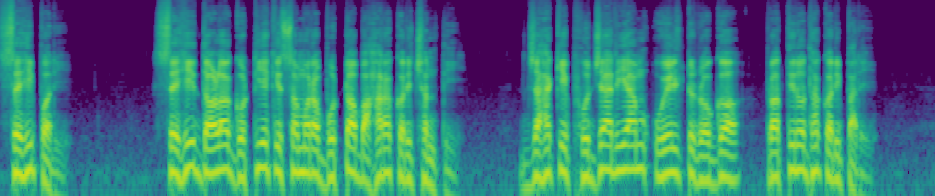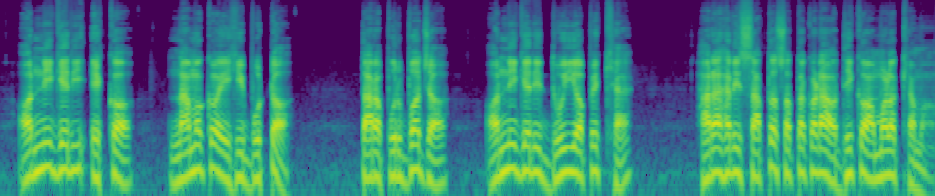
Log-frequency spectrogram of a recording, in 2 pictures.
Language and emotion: Odia, neutral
